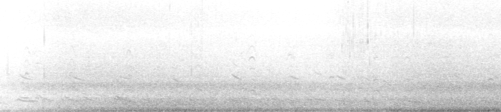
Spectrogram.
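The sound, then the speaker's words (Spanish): Ocean surf of the northern Chilean sea rolls in a continuous, full-bodied roar, waves washing steadily with a deep rumble and hissy spray, loud throughout, with a hint of wind over the water. “Se alegra el mar norteño con los niños risueños.”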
